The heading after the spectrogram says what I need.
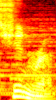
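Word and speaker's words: Shinra: first good look at Shin-Ra's logo, albeit upside down. While the English text is still harder to make out, the Japanese text is far more discernible. Of course, phonetically it reads Shin-Ra, but I think it's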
